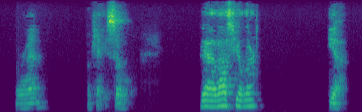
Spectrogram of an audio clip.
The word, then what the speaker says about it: Euler: Yeah, that's Euler. Yeah, pronounced Euler.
